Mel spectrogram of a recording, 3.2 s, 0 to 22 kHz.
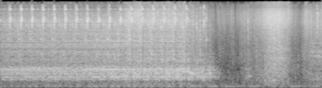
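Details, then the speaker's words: Singer 4432 sewing machine (used overseas direct-purchase unit, noisy with parts knocking and auto-threader dislodged from new), after repair and part replacement: straight stitch forward/reverse test, smooth even hum about four beats a second, then stop, no knocking; normal running. "노루발 밑에 직선 바느질이 되겠습니다. 직선, 네, 전진, 후진 버튼이에요."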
